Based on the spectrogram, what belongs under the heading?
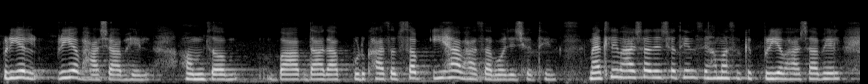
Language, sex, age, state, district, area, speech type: Maithili, female, 18-30, Bihar, Madhubani, rural, spontaneous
